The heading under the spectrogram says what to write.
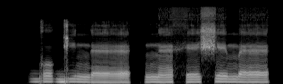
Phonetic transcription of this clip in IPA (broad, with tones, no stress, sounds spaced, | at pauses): ɡ o˧ ɡ i˧ n ɛ˨ | n ɛ̃˨ h e˨˦ ʃ e˦ m ɛ˧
